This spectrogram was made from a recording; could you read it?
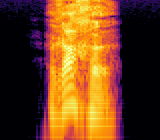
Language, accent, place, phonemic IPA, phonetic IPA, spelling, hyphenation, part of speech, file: German, Germany, Berlin, /ˈraxə/, [ˈʁäχə], Rache, Ra‧che, noun, De-Rache.ogg
- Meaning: revenge; vengeance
